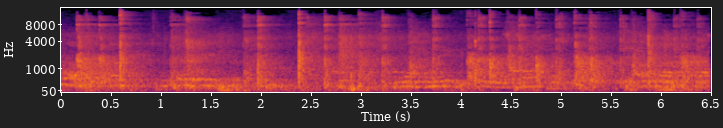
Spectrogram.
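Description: Table tennis ball clicking sharply, again and again and at uneven intervals, as it strikes the bats and the table during serve-and-receive practice.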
